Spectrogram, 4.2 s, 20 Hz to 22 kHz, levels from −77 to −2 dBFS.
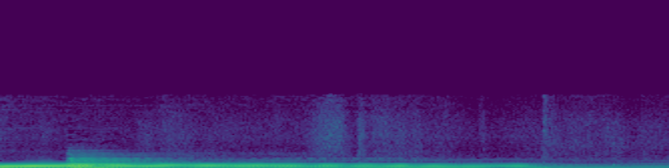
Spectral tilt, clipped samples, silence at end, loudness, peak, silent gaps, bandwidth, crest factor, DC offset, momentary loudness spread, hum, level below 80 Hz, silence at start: -8 dB/octave; under 0.1%; 0 s; -29 LUFS; -12 dBFS; none; 10 kHz; 16 dB; under 0.1%; 18 LU; none; -40 dBFS; 0 s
